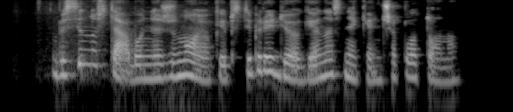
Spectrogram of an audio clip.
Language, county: Lithuanian, Utena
